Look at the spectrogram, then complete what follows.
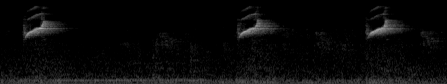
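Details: Olive-backed sunbird, also called yellow-bellied sunbird, at the nest on the eleventh day of feeding its young, recorded 27 November 2019; three sharp, high rising chirps with a downward-sweeping upper trace, spaced about 1.5 seconds apart against quiet background.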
